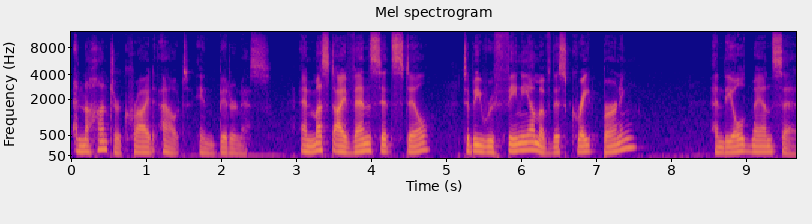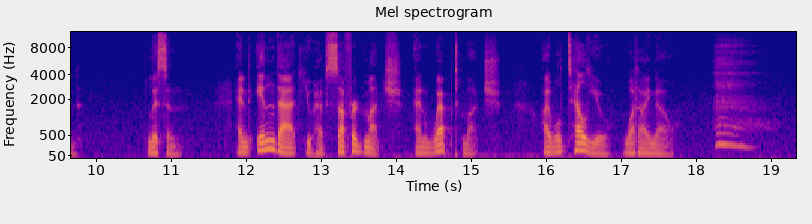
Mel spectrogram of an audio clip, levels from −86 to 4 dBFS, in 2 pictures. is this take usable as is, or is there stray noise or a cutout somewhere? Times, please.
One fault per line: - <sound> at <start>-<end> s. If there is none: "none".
- sigh at 18.2-19.1 s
